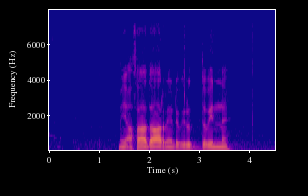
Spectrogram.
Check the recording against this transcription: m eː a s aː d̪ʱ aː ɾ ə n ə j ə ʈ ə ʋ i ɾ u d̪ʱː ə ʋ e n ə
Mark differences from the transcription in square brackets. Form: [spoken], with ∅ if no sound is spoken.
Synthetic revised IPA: m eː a s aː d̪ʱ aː ɾ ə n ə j ə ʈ ə ʋ i ɾ u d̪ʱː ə ʋ e [nː] ə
